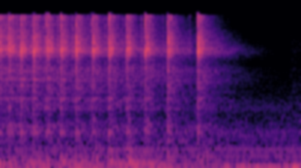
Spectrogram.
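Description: Tabletop prize wheel spinning down, its flapper pointer clicking rapidly against the rim pegs, the clicks slowing a little and stopping about a second and a half in as the wheel comes to rest.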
